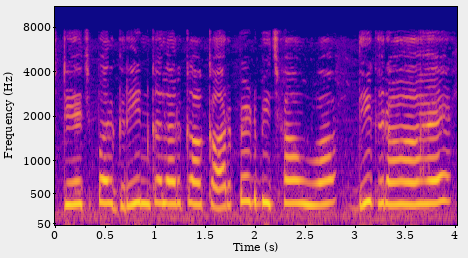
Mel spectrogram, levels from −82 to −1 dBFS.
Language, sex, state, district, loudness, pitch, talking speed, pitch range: Hindi, male, Madhya Pradesh, Dhar, -11 LUFS, 345 Hz, 165 wpm, 335-360 Hz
